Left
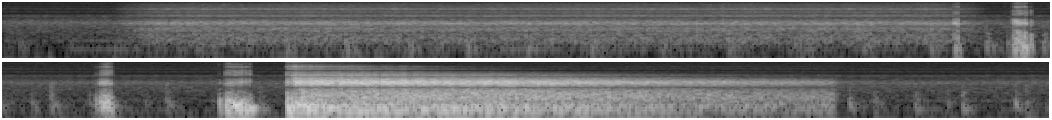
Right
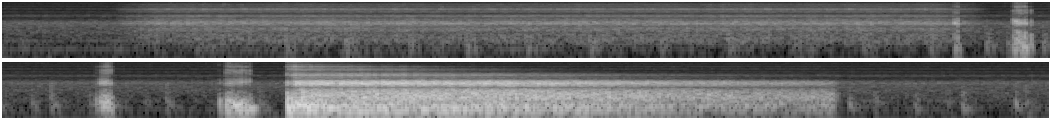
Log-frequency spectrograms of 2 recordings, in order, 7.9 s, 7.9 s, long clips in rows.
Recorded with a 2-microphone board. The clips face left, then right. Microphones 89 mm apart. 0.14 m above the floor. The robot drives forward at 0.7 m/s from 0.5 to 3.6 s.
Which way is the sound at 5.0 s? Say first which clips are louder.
Right 3 dB; 25° right (ahead or behind).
